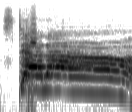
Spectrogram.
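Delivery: high, loud, drawn-out cry; Streetcar-style bellow. Acted. Co-host parodies Streetcar Named Desire, anguished bellow. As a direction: holler the name in mock anguish. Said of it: "I was referencing Streetcar Named Desire".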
